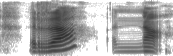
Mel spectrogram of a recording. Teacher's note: நுனினா அண்ணாந்து அன்னத்தை ஒற்ற பிறக்கும் எழுத்துக்கள்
